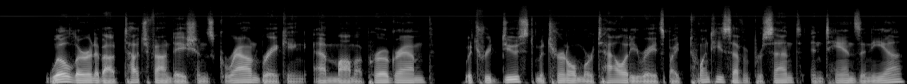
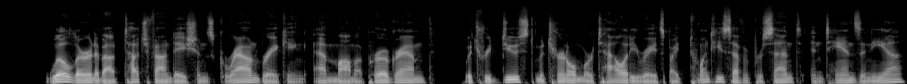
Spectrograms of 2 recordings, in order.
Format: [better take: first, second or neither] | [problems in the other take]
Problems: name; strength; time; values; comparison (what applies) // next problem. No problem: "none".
second | high-pitched whine; faint; throughout; 10 kHz, 35 dB below the speech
